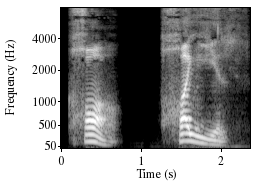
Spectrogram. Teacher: the fullness of the letter is done by raising the back of the tongue and lowering its middle part, creating a hollow space inside, causing the letter to sound full or heavy. So, we should say kha, khayr, not kho, khayr. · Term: heavy letters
